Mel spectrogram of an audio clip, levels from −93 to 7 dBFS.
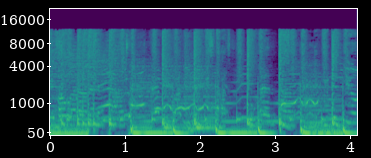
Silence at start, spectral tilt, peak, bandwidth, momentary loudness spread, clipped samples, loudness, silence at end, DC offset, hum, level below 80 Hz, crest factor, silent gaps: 0 s; -4.5 dB/octave; -6 dBFS; 12.5 kHz; 2 LU; under 0.1%; -23 LUFS; 0 s; under 0.1%; none; -26 dBFS; 16 dB; none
